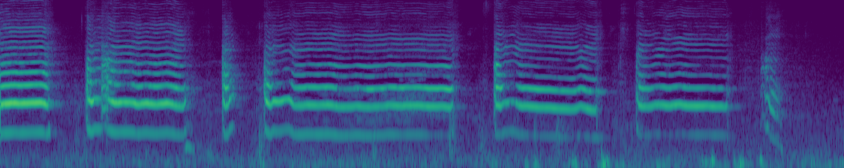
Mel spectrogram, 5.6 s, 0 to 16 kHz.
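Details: Fox at Zao Fox Village, Japan, in December 2016, angry during a fight. Rich, nasal, drawn-out screeches about a second each, five in a row separated by short pauses, with a quick sliding squeal at the end.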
